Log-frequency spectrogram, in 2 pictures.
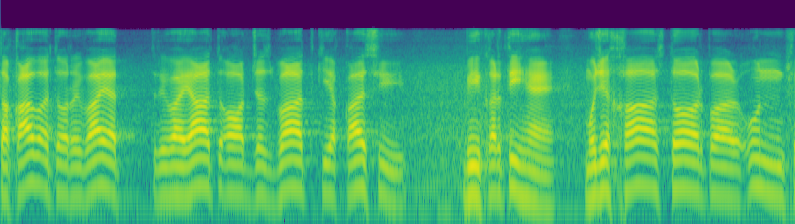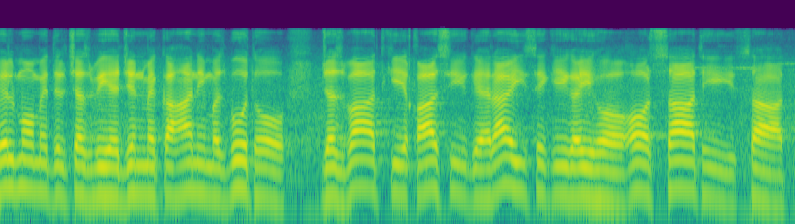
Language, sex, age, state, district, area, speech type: Urdu, male, 30-45, Uttar Pradesh, Rampur, urban, spontaneous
